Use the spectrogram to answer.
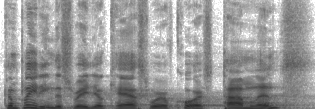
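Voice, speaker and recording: A man's voice: mid-range voice, very animated, unhurried. A man announcing scripted closing credits in the style of an old-time radio show. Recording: reverberant hall, clear noise.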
